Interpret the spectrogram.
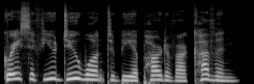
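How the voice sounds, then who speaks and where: A woman playing a formal, protective witch who leads a coven in an audio drama, speaking with measured authority. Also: medium pitch, dark tone, dry recording, clean studio sound, close to an everyday voice. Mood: solemn instruction. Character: stern, formal female coven leader, protective and wise.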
